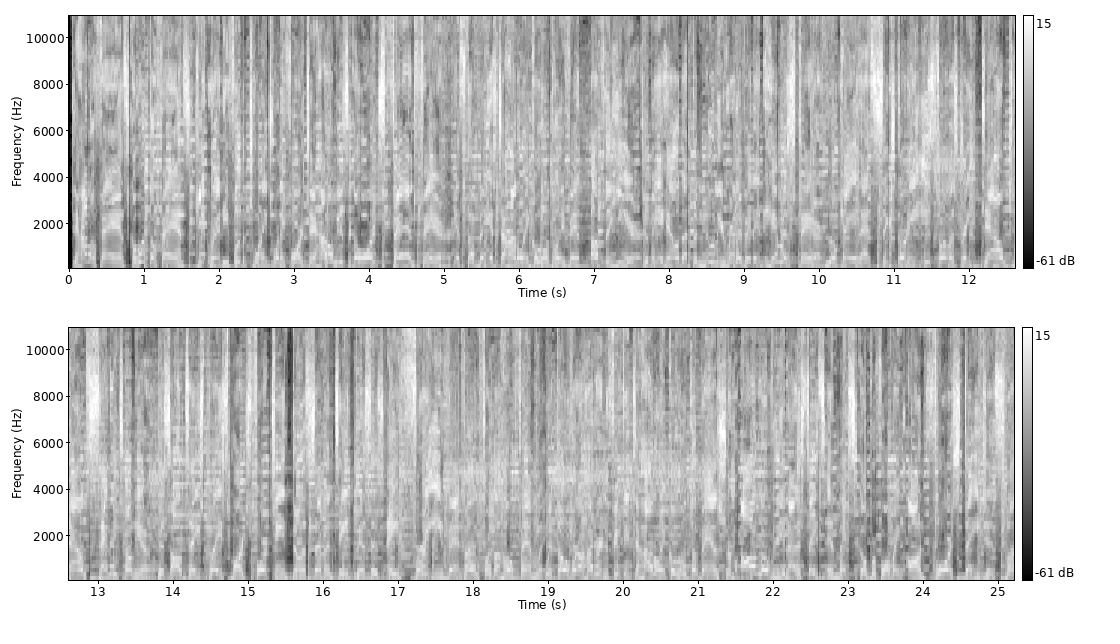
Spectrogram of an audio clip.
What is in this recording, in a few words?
radio spot; TMA FanFair; Hemisfair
